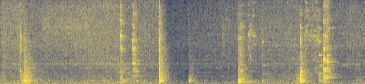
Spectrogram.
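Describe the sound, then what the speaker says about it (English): Onions and green peppers sizzle in a pan for a homemade red sauce with meat, a steady frying hiss broken by several sharp scrapes and stirs of a utensil against the pan, close and moderately loud with no talking. "Now we're going to take those onions and green peppers. Kind of start to caramelize them a little bit."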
